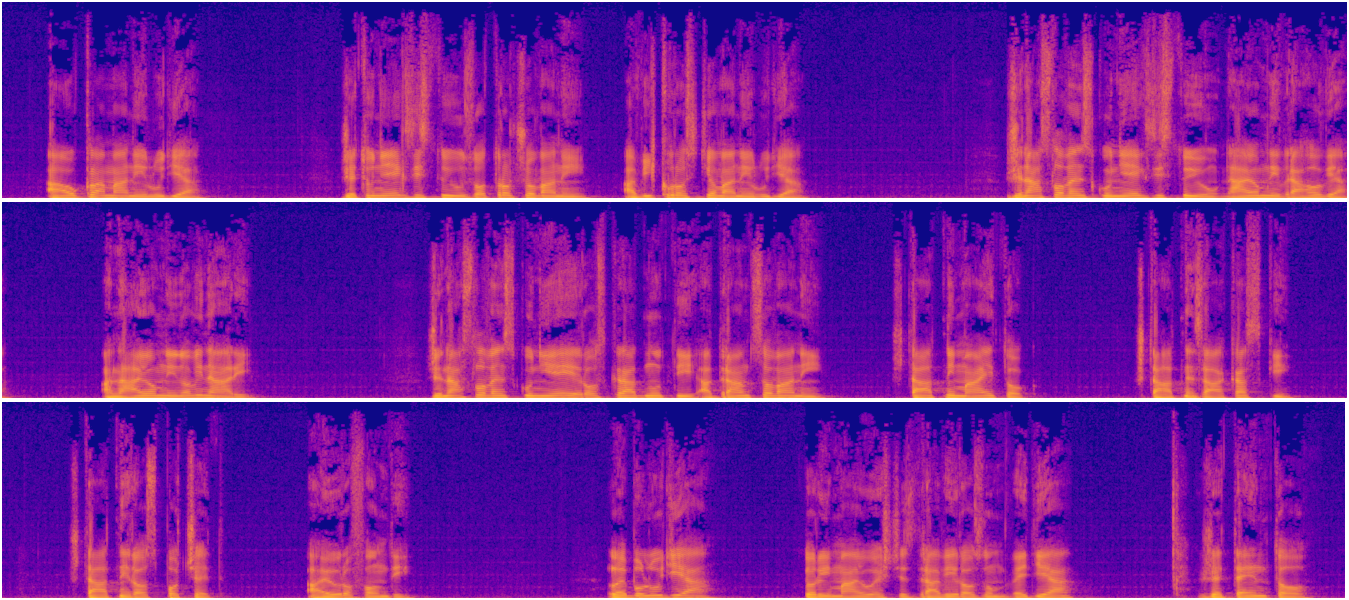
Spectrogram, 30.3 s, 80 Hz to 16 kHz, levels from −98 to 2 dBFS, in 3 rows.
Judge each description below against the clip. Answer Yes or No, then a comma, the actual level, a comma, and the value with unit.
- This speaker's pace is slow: Yes, slow, 90 wpm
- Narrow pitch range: No, average, 3.1 semitones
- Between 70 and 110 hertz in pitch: No, low, 135 Hz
